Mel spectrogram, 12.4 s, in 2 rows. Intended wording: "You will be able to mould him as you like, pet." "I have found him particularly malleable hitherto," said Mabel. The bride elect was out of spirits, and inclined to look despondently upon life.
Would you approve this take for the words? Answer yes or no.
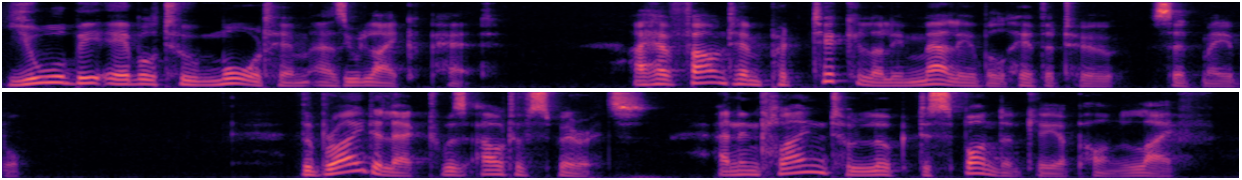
yes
